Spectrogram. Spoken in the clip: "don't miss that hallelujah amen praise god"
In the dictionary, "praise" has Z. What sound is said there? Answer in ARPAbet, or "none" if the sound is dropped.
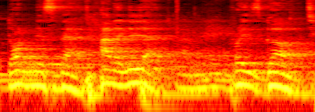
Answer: Z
